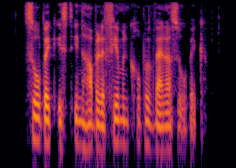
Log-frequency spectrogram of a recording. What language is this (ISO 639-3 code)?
deu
